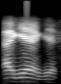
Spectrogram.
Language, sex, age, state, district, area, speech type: Odia, male, 30-45, Odisha, Kendrapara, urban, conversation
